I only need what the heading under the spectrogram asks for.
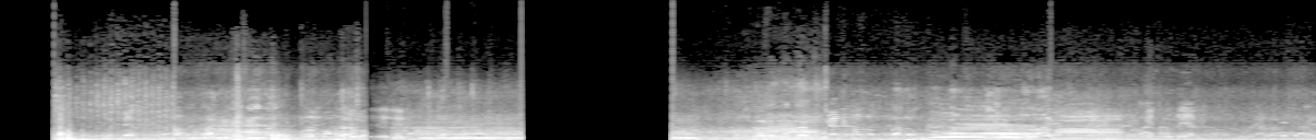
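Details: Cows being unloaded at a river side moo in drawn-out, wavering lows, several overlapping. Crowded shouting and chatter dominate, with a brief gap of silence partway through.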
